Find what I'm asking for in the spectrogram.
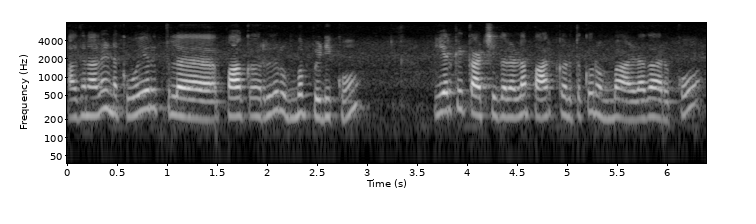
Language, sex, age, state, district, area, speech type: Tamil, female, 30-45, Tamil Nadu, Chennai, urban, spontaneous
